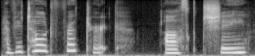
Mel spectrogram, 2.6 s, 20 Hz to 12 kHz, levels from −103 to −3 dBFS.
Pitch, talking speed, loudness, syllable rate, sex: 270 Hz, 140 wpm, -17 LUFS, 4.3 syllables/s, female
